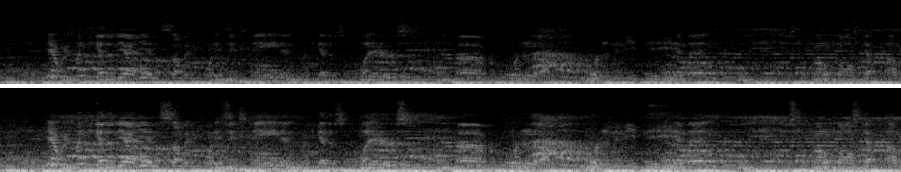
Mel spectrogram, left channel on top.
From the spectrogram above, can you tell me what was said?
yeah, we put together the idea of the Summit in 2016 and put together some players, recorded an EP, and then just the phone calls kept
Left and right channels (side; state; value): left; quieter; 10.6 dB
